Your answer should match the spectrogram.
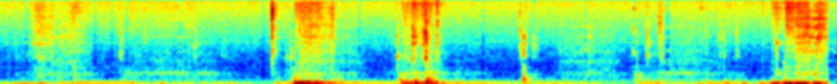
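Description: Keys clatter on a computer keyboard as a display name is entered, with a quiet, irregular run of taps mixed with a few louder thumps, faint and close, with no speech.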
